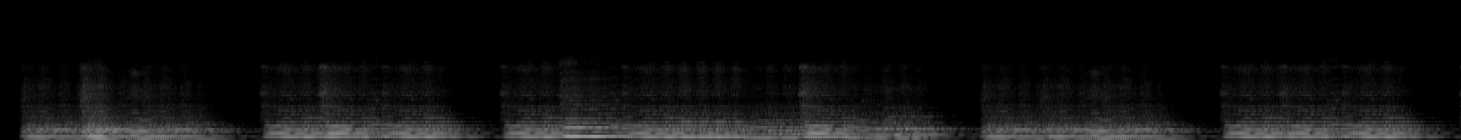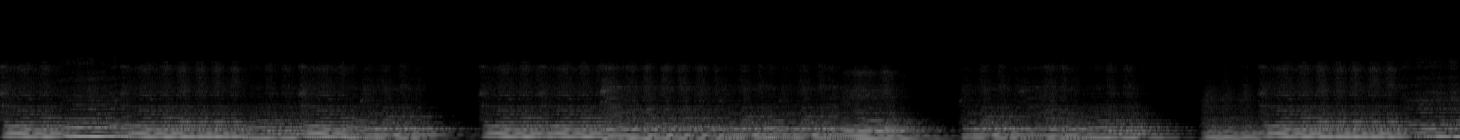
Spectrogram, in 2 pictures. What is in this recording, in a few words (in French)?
hymne national italien; mameli goffredo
